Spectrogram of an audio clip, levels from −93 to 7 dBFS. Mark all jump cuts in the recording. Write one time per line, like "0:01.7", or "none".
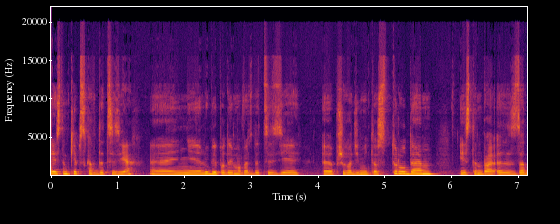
none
